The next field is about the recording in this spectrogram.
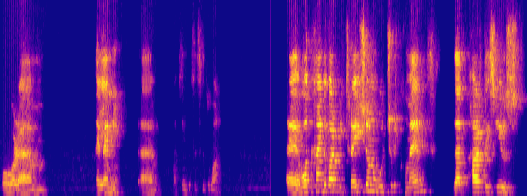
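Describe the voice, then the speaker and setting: A woman's voice: medium pitch, flat delivery, slow pace, pauses often. A woman moderating a webinar over a video call, hesitant, with many fillers and restarts. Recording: roomy room sound, faint background noise.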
